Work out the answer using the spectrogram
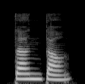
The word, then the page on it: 担当: dān dāng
